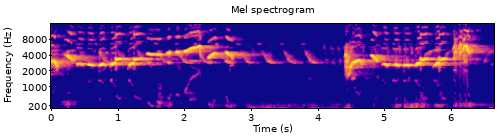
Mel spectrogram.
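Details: Oriental magpie-robin tutor song with imitated phrases, for prompting mute captive birds to sing and twitter. A rapid string of repeated down-slurred whistles about three to four per second fades out, then a fresh burst of varied warbling.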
